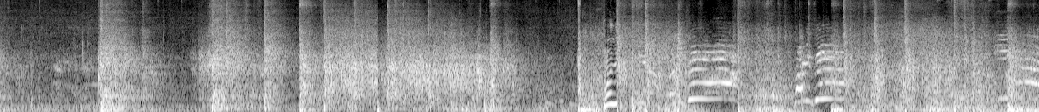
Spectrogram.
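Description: Gunfire aimed at officers during a police drug raid in Marcos Paz, heard as loud sharp bangs and thuds spread across the clip, with voices shouting in between.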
